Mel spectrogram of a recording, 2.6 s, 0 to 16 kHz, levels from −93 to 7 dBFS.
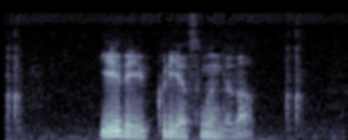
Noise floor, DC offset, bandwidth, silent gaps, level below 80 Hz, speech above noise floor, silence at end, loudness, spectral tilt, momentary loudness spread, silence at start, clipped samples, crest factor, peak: -63 dBFS; under 0.1%; 11 kHz; none; -46 dBFS; 40 dB; 0.35 s; -24 LUFS; -8 dB/octave; 15 LU; 0.1 s; under 0.1%; 20 dB; -4 dBFS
